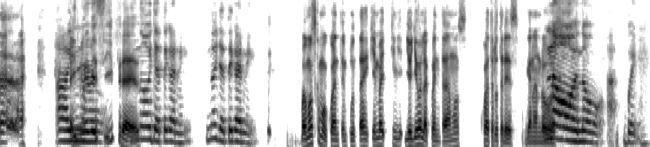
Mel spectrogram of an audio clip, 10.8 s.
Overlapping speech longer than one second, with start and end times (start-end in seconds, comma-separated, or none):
1.1-2.5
